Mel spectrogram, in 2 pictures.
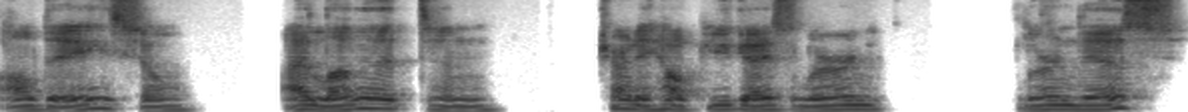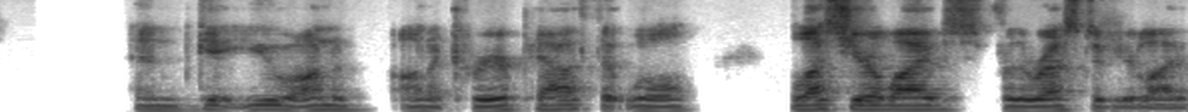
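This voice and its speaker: A man's fairly low, fairly slow voice with ordinary pitch variation and long, frequent pauses. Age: 60s. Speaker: coding training company leader. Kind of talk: Q&A in online training session. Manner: halting, with false starts.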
